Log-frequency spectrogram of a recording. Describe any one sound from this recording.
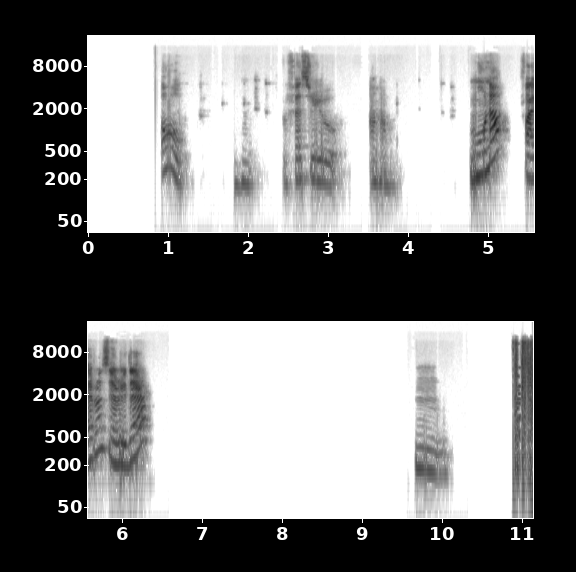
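A young woman speaks over an online call, with pauses.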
